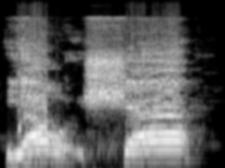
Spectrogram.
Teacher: اذا یغ، غین کو آپ نے موٹا پڑھنا ہے، یغ، غین موٹے حروفوں میں سے ہے۔ یغشا، شین کو آپ نے باریک سیٹی کے ساتھ پڑھنا ہے اور 1-2 الف تک اسے کھینچ بھی لینا ہے کیونکہ اس پر کھڑا زبر لگا ہوا ہے، اور ہا الف زبر ہا ہے تو اس کو بھی آپ نے الف مدہ کو 1 الف تک کھینچ لینا ہے۔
